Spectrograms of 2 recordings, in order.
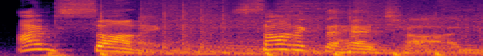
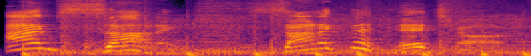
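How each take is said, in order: First: It is said in his normal voice. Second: It is said in a Sonic impression voice.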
